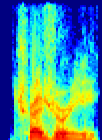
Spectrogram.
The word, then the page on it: treasury: American English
